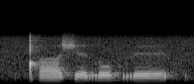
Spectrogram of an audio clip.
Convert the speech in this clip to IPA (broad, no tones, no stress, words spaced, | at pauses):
ǃʰaʃɛrɔv rɛs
